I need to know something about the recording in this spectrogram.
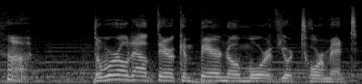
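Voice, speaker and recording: A resolute knight hero, earnest and defiant toward his foe. His voice swings widely in pitch, climbing high when he calls out with passion. A lead figure from a story-driven video game. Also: expressive, measured pace, music in the background.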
